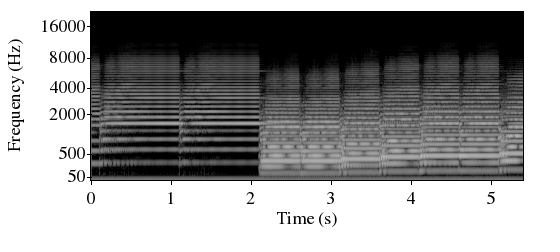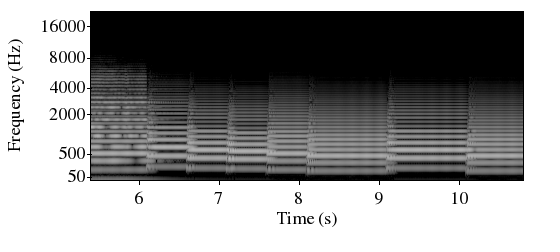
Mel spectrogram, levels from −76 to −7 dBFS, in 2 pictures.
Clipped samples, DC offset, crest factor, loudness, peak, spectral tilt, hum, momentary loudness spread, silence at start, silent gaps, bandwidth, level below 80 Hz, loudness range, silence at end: under 0.1%; under 0.1%; 16 dB; -28 LUFS; -12 dBFS; -3 dB/octave; none; 3 LU; 0 s; none; over 20 kHz; -78 dBFS; 3 LU; 0 s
